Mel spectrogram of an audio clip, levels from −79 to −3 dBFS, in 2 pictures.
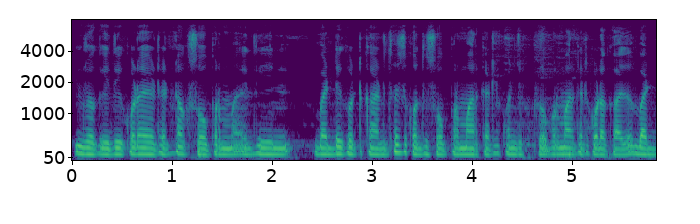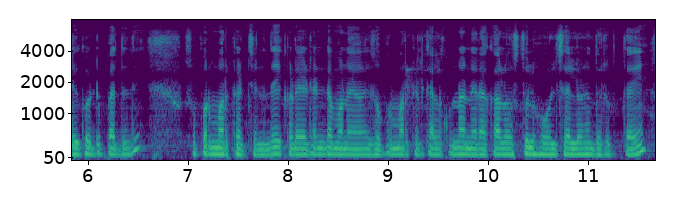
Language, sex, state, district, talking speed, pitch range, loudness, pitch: Telugu, male, Andhra Pradesh, Visakhapatnam, 180 wpm, 125-130 Hz, -27 LUFS, 125 Hz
